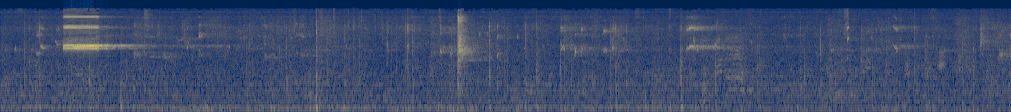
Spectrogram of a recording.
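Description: Players' feet scuff and slap on an outdoor court.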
